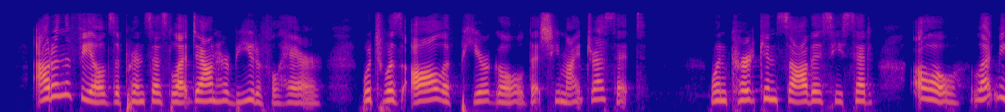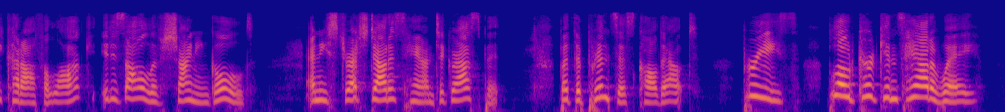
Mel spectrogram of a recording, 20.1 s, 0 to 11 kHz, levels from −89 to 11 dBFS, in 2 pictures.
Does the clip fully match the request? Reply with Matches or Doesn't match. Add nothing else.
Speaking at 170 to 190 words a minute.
Matches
